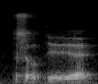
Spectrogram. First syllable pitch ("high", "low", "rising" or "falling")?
rising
